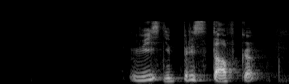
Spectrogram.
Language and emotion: Russian, sad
